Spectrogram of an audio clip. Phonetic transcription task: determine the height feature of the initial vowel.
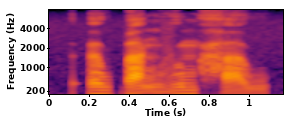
mid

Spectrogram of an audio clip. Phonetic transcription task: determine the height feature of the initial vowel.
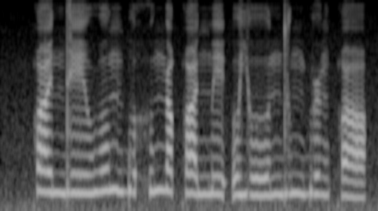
mid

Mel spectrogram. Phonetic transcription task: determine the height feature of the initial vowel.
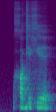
low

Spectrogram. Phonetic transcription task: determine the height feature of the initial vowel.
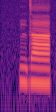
low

